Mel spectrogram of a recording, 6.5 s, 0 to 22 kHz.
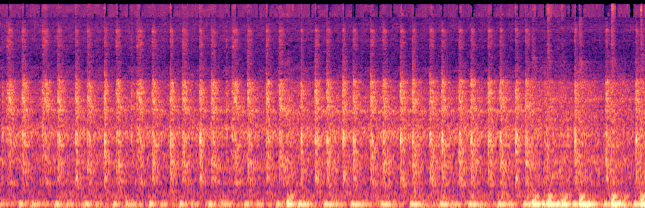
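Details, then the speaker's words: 2006 Ducati Monster S2R 800 V-twin, first start in years after fuel pump replacement, idles lumpy and uneven; front cylinder not firing, only rear getting hot, owner suspects air in lines or clogged injector. "it's gotta be air in the lines cylinder is not firing only the back one's getting hot so we probably have a clogged injector"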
